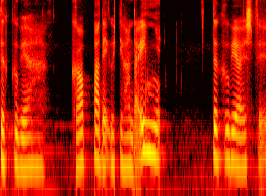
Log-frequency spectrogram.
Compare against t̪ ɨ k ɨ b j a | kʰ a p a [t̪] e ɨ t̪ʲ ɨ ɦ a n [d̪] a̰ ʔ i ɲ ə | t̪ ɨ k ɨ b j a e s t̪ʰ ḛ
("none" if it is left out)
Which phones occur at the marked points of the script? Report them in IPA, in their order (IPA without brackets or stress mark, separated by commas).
d̪, d̪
